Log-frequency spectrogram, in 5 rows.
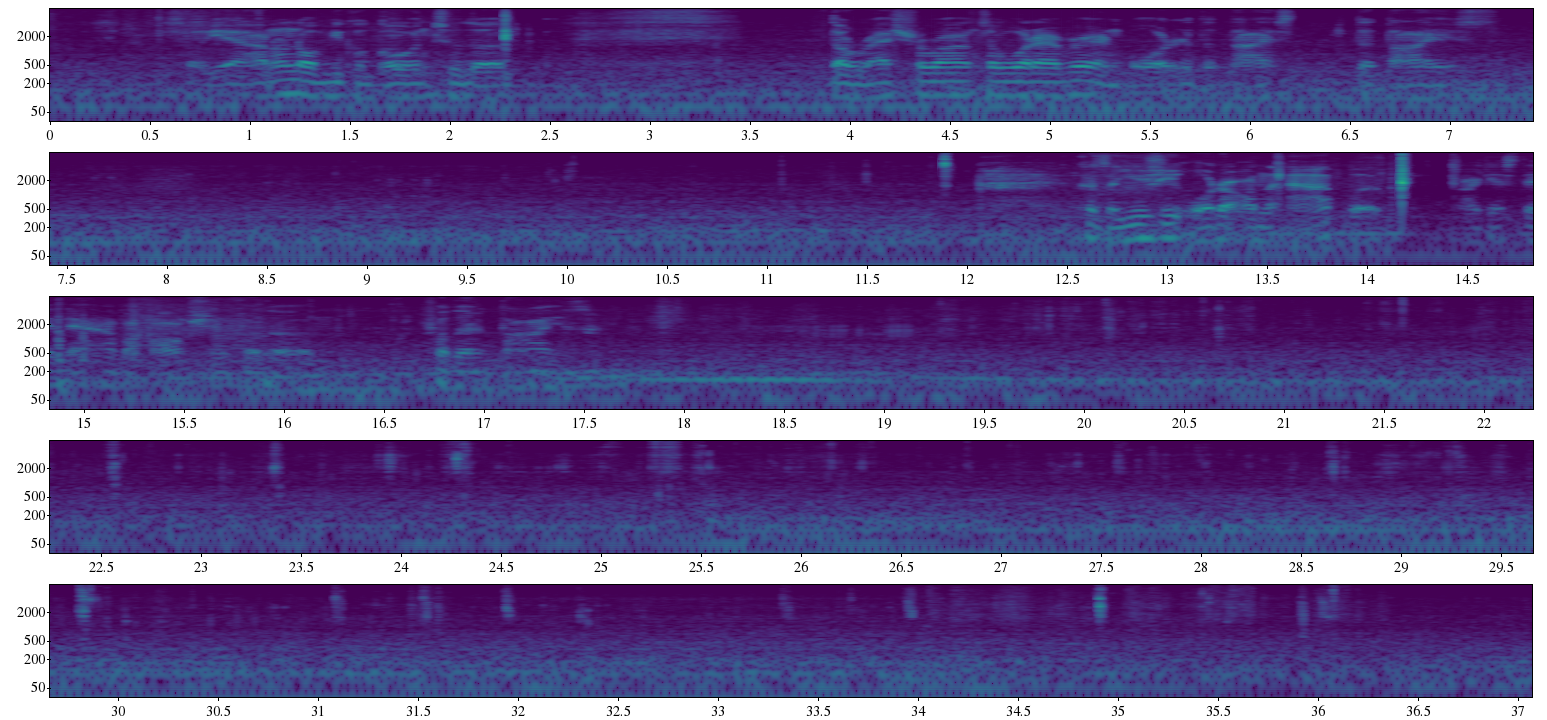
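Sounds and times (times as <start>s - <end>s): low car hum: 0.0s - 37.0s
crunchy chewing: 15.4s - 36.5s.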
